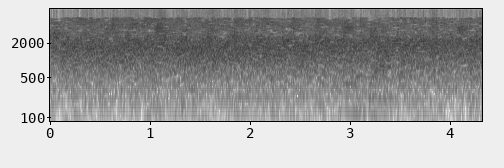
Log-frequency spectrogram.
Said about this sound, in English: So thank you for your support to our state superintendent and to this board for your funding of education in Maryland. That deserves a round of applause, I think.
